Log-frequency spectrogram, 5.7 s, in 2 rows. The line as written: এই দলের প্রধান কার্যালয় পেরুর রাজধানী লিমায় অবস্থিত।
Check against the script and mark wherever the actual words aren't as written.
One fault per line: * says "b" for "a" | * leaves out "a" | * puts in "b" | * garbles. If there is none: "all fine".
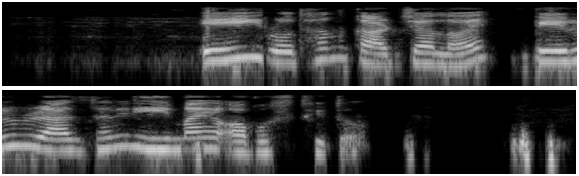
* leaves out "দলের"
